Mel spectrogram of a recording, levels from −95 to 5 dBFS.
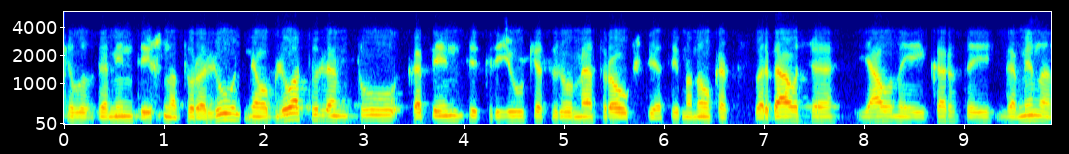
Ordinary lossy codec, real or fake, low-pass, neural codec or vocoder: Opus, 24 kbps; fake; 5.4 kHz; codec, 16 kHz, 6 kbps, DAC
